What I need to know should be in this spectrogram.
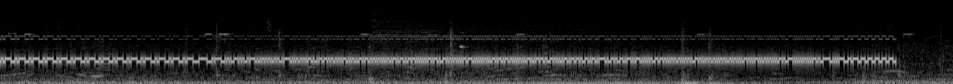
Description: NAVTEX (SITOR-B), 100 baud, 170 Hz shift, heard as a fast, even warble, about 1160 Hz centre, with the noise inside a bus. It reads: 20582 08761 42374 73595 52944 80443 64947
